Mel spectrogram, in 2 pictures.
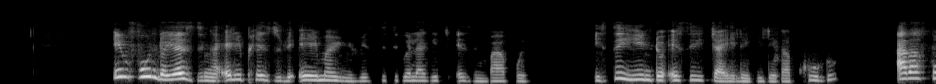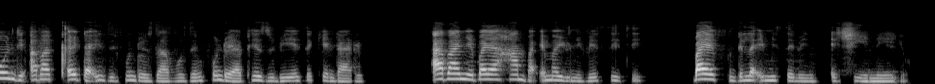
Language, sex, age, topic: North Ndebele, female, 25-35, education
